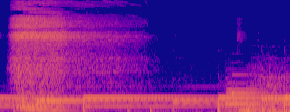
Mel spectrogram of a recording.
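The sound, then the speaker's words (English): A deep breath drawn in during a guided breathing exercise, a soft airy rush lasting over a second, with gentle sustained musical tones continuing underneath and a fainter breath sound near the end. “Just breathe. Breathe in.”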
